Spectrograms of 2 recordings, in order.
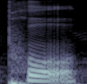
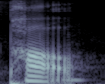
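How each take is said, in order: First: The vowel sounds like the one in 'pool'. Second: The vowel sounds like the one in 'Paul'. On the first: The speaker calls it wrong. "I was doing pool" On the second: The speaker calls it right. "but it's Paul"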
